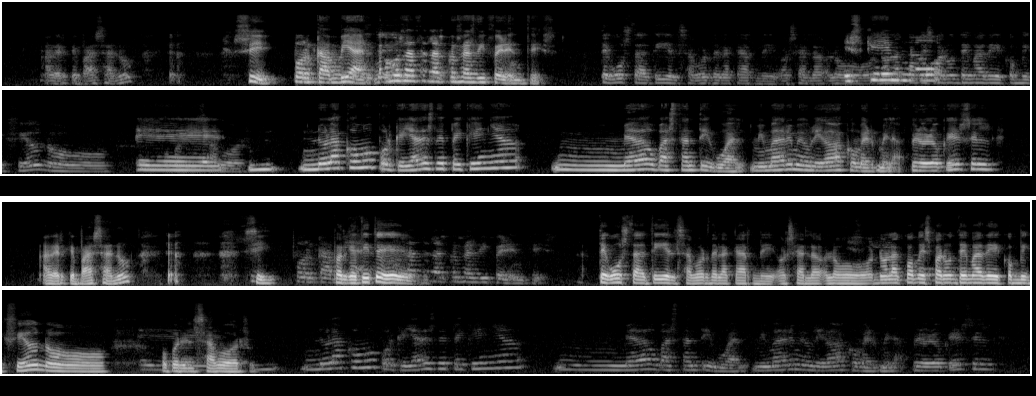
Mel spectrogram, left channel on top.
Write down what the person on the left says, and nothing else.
Sí, por cambiar,
vamos a hacer las cosas diferentes.
Es que
no.
Eh,
n- no la como porque ya desde pequeña mm, me ha dado bastante igual. Mi madre me obligaba a comérmela, pero lo que es el...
